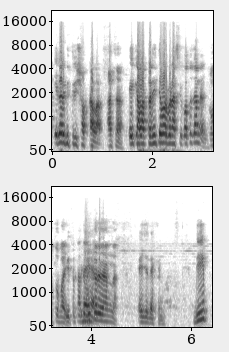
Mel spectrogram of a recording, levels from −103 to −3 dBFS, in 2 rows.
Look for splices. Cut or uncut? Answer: uncut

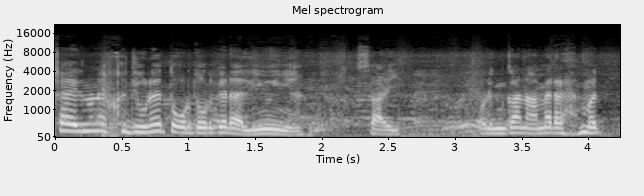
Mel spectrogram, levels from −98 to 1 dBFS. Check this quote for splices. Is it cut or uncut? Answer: uncut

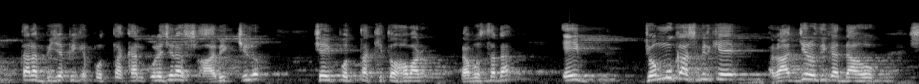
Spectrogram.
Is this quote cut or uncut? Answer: uncut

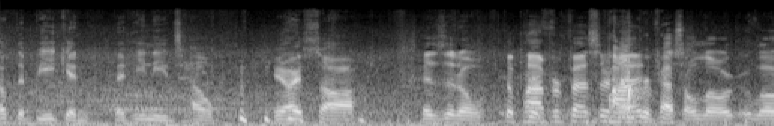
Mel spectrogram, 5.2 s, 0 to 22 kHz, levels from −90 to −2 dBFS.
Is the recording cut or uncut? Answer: uncut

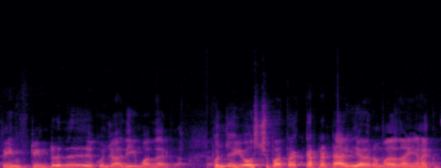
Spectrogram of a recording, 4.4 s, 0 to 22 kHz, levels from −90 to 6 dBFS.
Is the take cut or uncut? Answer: cut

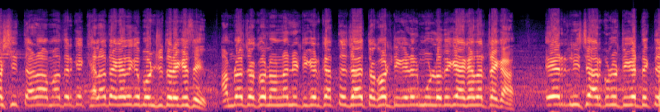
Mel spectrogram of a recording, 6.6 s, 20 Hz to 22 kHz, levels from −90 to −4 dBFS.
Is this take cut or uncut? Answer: cut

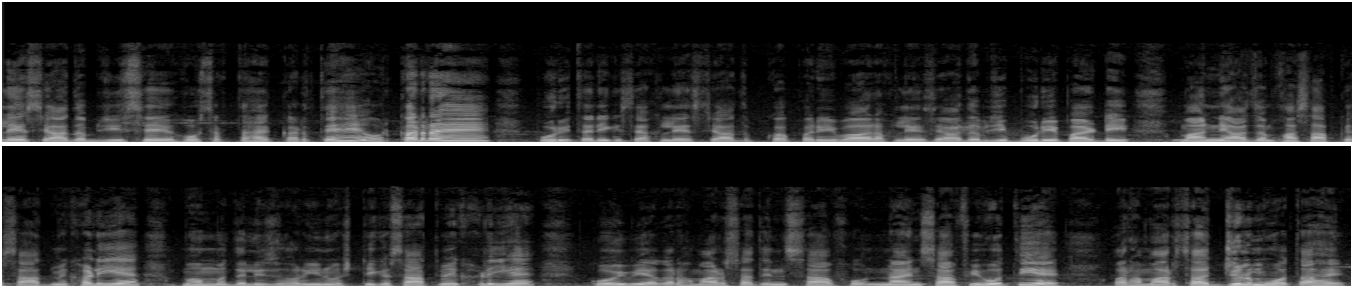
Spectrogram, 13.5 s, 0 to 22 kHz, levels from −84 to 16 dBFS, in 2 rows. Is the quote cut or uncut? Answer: uncut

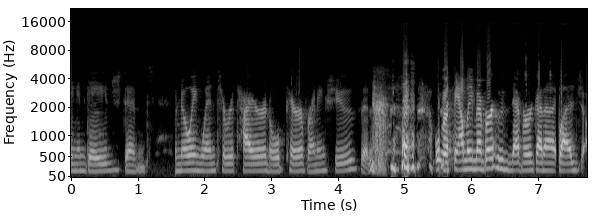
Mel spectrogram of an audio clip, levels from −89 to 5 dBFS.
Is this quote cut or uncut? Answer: uncut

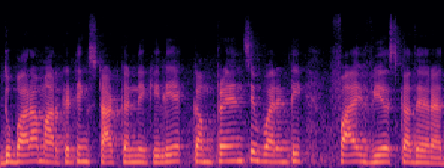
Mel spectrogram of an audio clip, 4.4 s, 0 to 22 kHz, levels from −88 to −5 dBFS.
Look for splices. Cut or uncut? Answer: uncut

